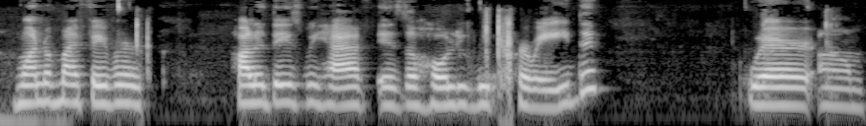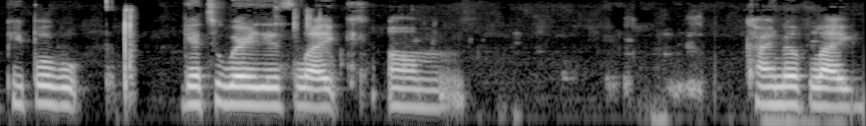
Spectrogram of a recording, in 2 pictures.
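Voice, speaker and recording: A woman's voice: mid-range voice, a little mellow, slight background noise, poor audio. A young woman from Guatemala co-hosting a casual podcast chat, hesitant with lots of fillers and curious questions. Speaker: podcast co-host.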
